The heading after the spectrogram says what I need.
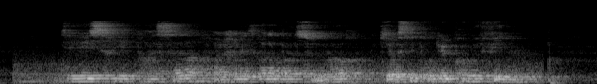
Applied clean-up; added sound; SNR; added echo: none; Engine / Boat, Water vehicle; 14 dB; reverberation time 1.1 s.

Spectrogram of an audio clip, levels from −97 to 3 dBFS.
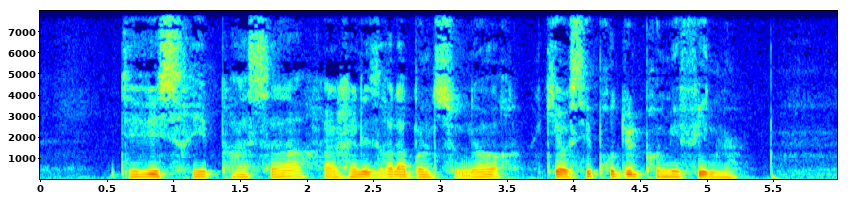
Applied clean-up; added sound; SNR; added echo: none; none; none; none.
